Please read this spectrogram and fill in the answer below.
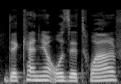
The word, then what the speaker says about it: Des Canyons aux Étoiles: Olivier Messiaen was a very famous French composer, wrote a piece that is called, and I'm going to give you again the French pronunciation. – I love hearing it. Please do. – Des Canyons. Des Canyons aux Étoiles, From the Canyons to the Stars, which is a work he wrote, I believe, after visiting the canyons in Utah.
